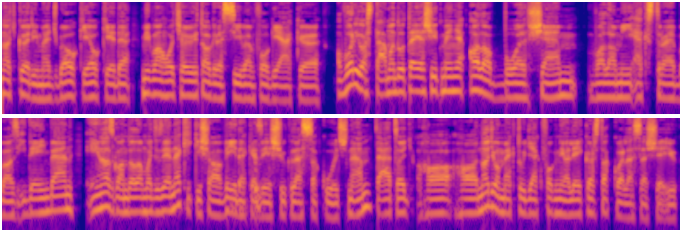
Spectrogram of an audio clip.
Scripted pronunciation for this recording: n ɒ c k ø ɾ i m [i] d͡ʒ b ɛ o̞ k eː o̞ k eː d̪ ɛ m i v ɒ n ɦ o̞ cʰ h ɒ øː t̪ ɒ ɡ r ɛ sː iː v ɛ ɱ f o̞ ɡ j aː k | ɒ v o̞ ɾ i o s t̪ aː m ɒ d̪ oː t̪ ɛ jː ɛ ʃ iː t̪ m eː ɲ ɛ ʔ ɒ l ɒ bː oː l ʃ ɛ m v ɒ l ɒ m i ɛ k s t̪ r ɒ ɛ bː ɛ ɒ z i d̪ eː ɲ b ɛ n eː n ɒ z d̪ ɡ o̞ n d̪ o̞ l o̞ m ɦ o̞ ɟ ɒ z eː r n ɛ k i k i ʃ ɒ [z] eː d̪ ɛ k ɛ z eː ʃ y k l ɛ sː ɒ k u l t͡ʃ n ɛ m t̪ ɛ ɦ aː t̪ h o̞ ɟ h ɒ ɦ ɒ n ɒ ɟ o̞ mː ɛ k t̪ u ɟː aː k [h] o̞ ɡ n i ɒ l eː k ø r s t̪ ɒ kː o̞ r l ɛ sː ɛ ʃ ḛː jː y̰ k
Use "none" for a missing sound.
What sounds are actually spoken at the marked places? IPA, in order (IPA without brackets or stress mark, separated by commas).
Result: ɛ, v, f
